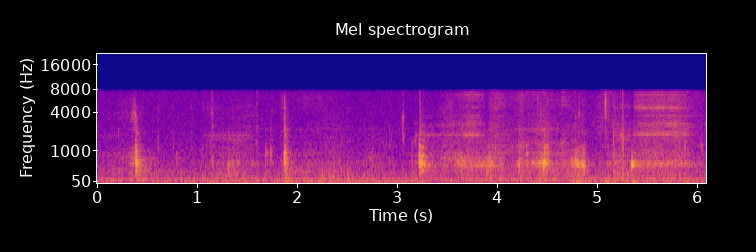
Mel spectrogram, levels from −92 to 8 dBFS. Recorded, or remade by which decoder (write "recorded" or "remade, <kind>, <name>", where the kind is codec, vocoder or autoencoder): recorded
